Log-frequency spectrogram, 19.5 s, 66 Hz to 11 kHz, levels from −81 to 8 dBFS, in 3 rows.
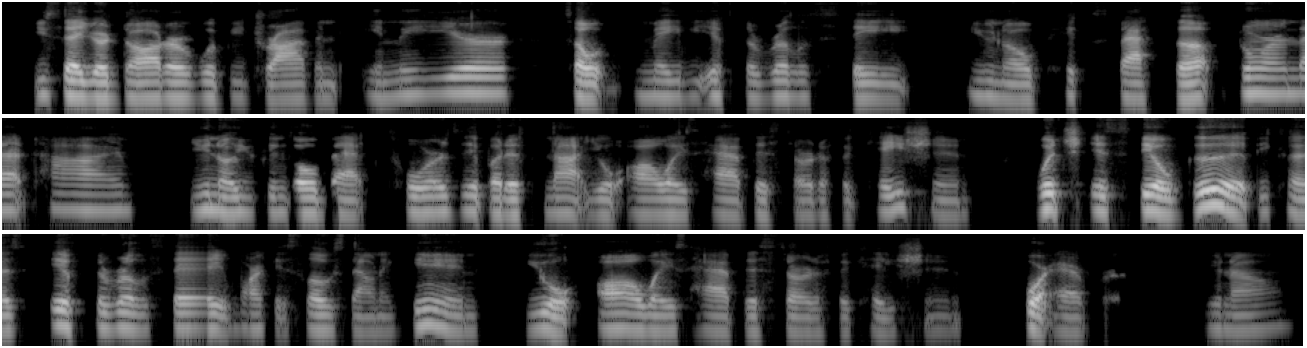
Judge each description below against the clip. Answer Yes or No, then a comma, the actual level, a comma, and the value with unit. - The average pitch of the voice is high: No, medium, 145 Hz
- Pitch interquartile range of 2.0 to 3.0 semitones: Yes, average, 2.7 semitones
